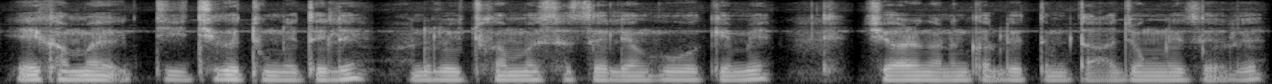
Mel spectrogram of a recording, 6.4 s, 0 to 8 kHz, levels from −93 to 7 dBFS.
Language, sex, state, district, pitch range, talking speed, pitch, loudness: Wancho, male, Arunachal Pradesh, Longding, 105-115 Hz, 160 wpm, 105 Hz, -24 LUFS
